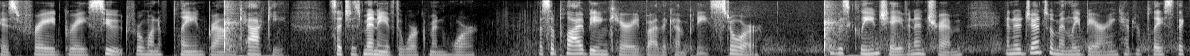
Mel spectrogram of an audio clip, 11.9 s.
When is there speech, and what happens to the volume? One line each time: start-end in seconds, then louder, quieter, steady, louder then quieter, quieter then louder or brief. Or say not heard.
0.0-11.8 steady.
